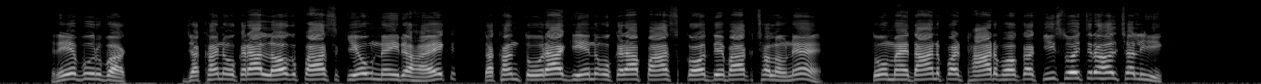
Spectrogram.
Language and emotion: Maithili, angry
